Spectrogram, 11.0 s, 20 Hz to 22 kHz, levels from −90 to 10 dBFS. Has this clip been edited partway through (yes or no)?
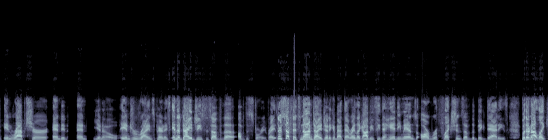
yes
